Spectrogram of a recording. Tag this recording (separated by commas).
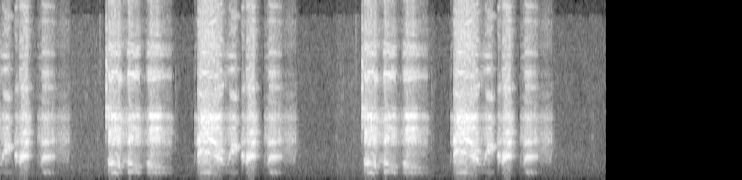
Speech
